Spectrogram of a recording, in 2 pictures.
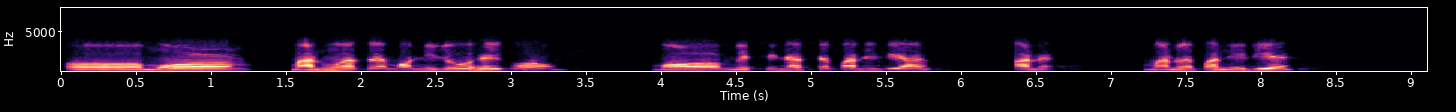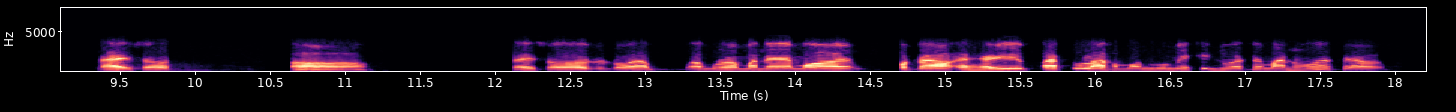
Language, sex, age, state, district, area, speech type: Assamese, male, 45-60, Assam, Biswanath, rural, conversation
